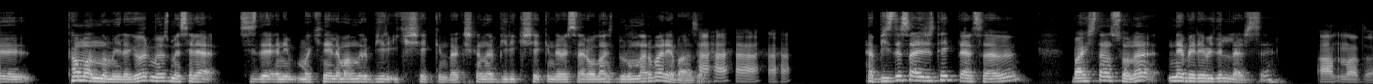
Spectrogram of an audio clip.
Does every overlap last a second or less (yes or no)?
yes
